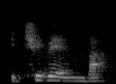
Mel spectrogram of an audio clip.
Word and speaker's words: iciBemba: So in the word iciBemba, the first B is pronounced V. The second one is a harder B sound, so it's mb. So iciBemba.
